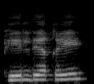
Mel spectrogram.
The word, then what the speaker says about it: piliri: that they for work they say piliri p i l i r i p l and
